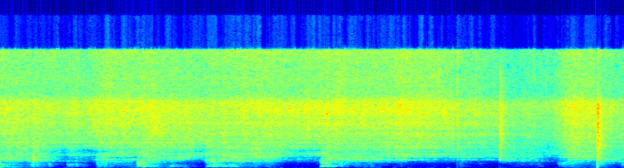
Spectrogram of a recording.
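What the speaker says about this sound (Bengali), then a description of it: "দিয়ে দিচ্ছি জিরে ধনের গুঁড়ো সমস্ত কিছু একটু ভেজে নিচ্ছি" Cumin and coriander powder with turmeric and ginger-garlic paste fry in oil for a tangra fish curry masala, giving a steady, close hiss of sizzling under occasional scraping strokes of a stirring spoon.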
